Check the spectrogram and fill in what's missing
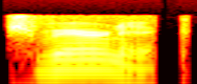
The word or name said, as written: Shvernik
